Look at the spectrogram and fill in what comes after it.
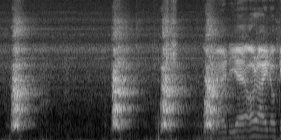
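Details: Golden Retriever barking at a Roomba indoors; three loud, harsh barks about a second apart, then a fourth bark that runs into a drawn-out whine or human voice as the dog is told to calm down.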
